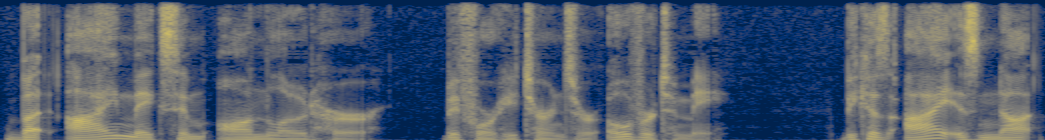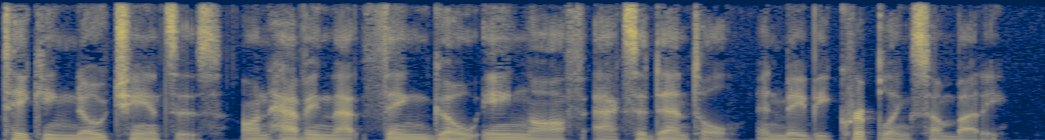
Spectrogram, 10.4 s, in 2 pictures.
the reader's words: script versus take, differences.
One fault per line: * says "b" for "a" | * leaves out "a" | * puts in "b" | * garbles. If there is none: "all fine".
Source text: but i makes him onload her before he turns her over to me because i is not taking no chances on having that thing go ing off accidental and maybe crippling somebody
all fine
